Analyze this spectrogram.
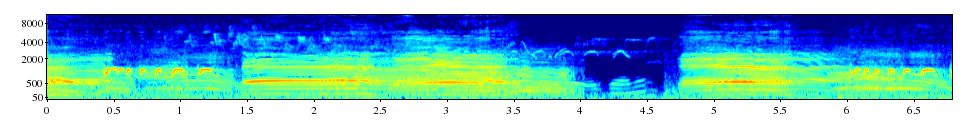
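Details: Tame cattle in a herd roaming and grazing in a wide oil palm plantation; loud overlapping drawn-out moos with rich harmonic tones, rising and falling, broken by rapid pulsed chattering notes and a brief quiet gap before mooing resumes.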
